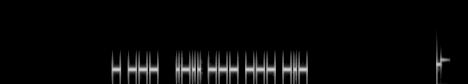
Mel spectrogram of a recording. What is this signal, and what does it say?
Morse code, heard as a keyed tone, about 44 wpm, 700 Hz. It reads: TO LOOK
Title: Sets of 2 Words 45wpm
